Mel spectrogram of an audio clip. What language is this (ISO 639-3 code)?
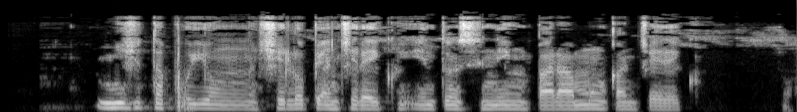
qxp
